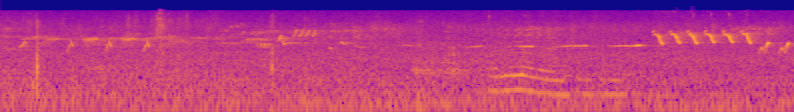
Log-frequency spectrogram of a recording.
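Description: Birds chirping: scattered short high calls, then a quick run of about eight sharp chirps near the end.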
